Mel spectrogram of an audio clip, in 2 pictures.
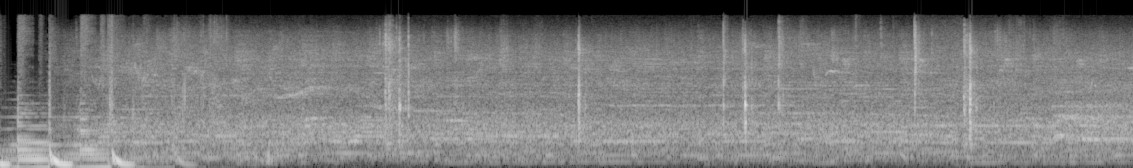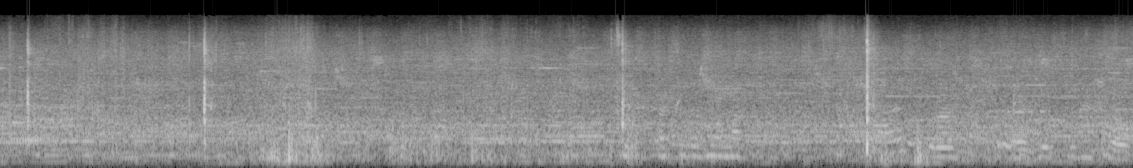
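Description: Background music fades out in the first second. After it comes a steady outdoor background with scattered sharp clicks and snaps, about one every second or two, from hand work pulling apart an overgrown wire-mesh fence and hedge.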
